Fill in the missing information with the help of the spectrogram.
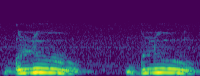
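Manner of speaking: ग्लू with a held "glooo"; long oo vowel. Shown as a demonstration. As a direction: draw out the oo in each ग्लू. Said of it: "बड़ी यू ई".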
